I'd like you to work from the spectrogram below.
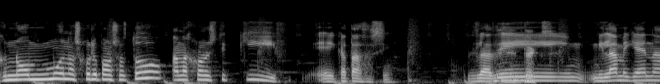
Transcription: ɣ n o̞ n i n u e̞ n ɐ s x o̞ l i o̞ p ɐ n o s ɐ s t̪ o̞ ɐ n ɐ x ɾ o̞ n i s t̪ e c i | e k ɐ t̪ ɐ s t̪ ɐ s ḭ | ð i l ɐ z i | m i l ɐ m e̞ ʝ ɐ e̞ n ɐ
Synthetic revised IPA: ɣ n o̞ m i m u e̞ n ɐ s x o̞ l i o̞ p ɐ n o s ɐ f t̪ o̞ ɐ n ɐ x ɾ o̞ n i s t̪ i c i | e k ɐ t̪ ɐ s t̪ ɐ s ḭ | ð i l ɐ ð i | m i l ɐ m e̞ ʝ ɐ e̞ n ɐ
